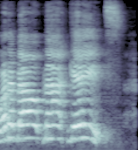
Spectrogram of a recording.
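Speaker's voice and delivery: acted-out very high teasing shout, called across. Retelling own shout at a protester: retelling own yell. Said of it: "then I'd yell out".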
